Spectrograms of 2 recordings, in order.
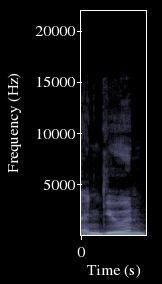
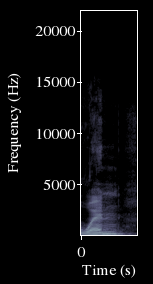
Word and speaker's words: Nguyen: We play it through to, I was told he's not called Nguyen, but Win or Wen. That's how you're supposed to pronounce it.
